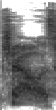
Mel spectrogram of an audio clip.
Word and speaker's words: Chalice: So I want to welcome you, Chalice, and you do pronounce it Chalice, correct?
